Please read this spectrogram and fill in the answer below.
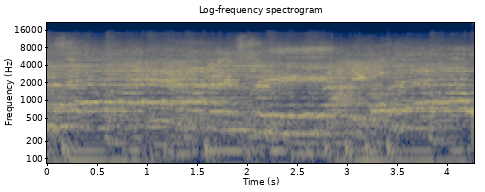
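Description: Musical-theatre cast singing together in chorus over band accompaniment, with the bass line stepping from note to note.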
